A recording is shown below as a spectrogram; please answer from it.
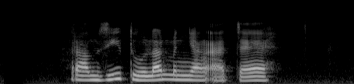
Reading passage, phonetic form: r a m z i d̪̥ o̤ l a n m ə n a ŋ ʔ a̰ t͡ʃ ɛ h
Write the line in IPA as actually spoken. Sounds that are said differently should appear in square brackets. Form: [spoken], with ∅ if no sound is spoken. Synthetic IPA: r a m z i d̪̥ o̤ l a n m ə [ɲ] a ŋ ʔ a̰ t͡ʃ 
